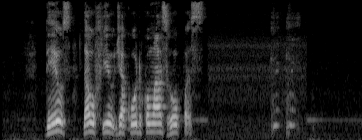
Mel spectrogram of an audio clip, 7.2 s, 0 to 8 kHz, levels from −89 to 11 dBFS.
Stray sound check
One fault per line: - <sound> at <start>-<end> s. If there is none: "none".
- throat clearing at 5.4-6.0 s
